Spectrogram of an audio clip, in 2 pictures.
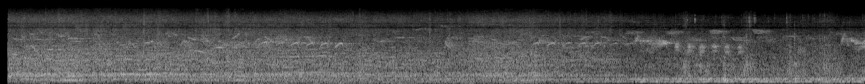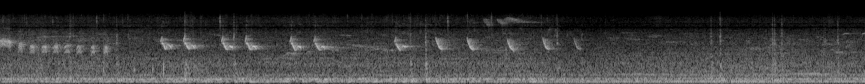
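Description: Honeybee colony buzzing in a steady hum, with birds singing over it: quick trills through the first half, then a run of about a dozen short, sharp, falling chirps between about ten and fourteen seconds, the loudest sounds here.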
